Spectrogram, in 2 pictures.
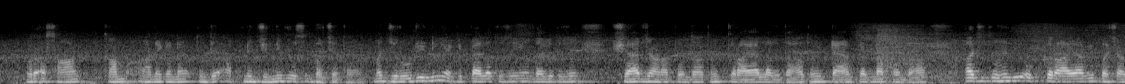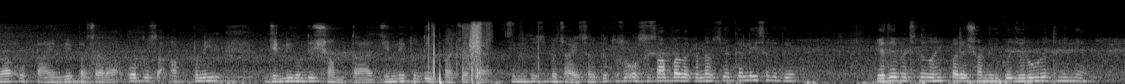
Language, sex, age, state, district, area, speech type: Dogri, male, 30-45, Jammu and Kashmir, Jammu, rural, spontaneous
